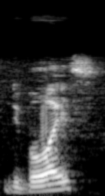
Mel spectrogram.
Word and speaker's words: Du Bois: Du Bois, that's how you pronounce his name. Not Du Bois, Du Bois.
